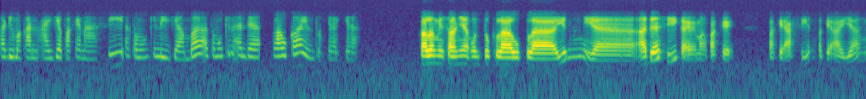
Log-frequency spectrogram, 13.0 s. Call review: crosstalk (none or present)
none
